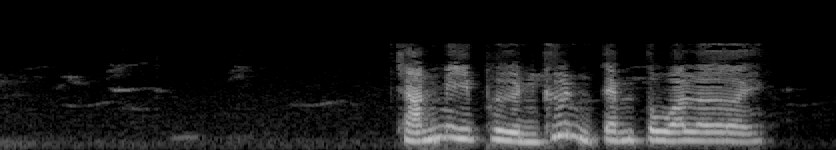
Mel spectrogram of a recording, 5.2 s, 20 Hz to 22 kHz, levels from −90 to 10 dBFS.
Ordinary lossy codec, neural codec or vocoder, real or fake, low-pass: AAC, 24 kbps; vocoder, 44.1 kHz, 128 mel bands every 512 samples, BigVGAN v2; fake; 19.8 kHz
